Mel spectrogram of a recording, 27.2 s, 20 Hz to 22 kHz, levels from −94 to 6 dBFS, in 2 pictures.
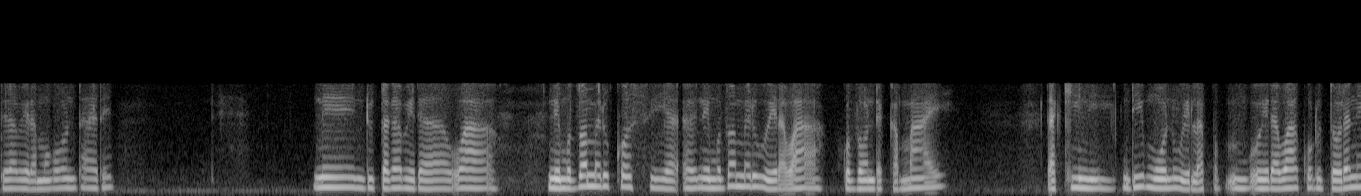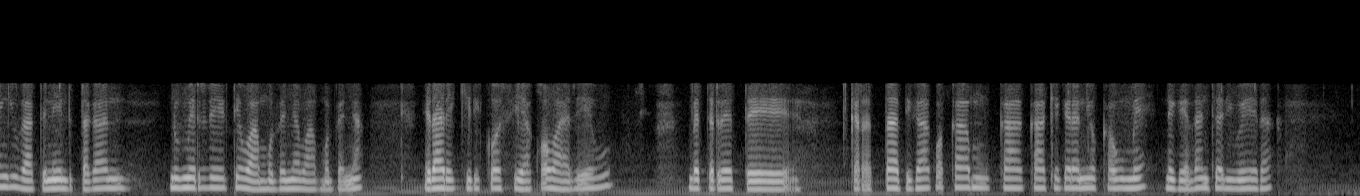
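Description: Throughout the speech, a Bluetooth CVSD headset codec leaves nothing above 3.8 kHz, which fits a 64 kbps link. Unlike a plain telephone band-limit, its one-bit up-down steps lag loud, fast sounds, so s sounds turn scratchy over a granular hiss.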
